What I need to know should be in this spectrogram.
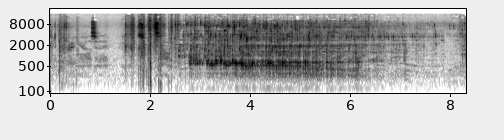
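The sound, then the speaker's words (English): Freshly brewed coffee pours into a cup in a soft, steady liquid trickle that builds and then fades, quiet overall, with hushed voices also present. “So I will pour this coffee that was just brewed before we left.”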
